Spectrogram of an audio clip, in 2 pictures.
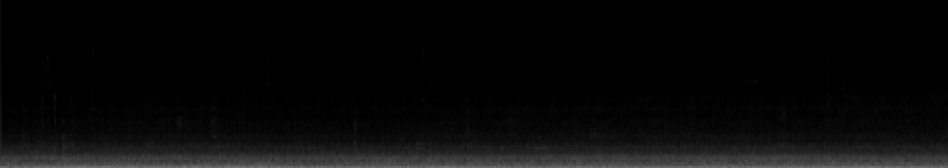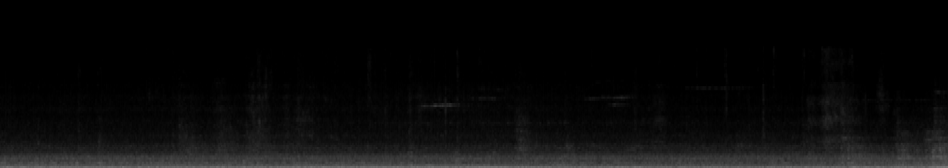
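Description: Steady traffic rumble from vehicles on the elevated motorway overhead, a continuous heavy low-end drone with no single vehicle standing out.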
